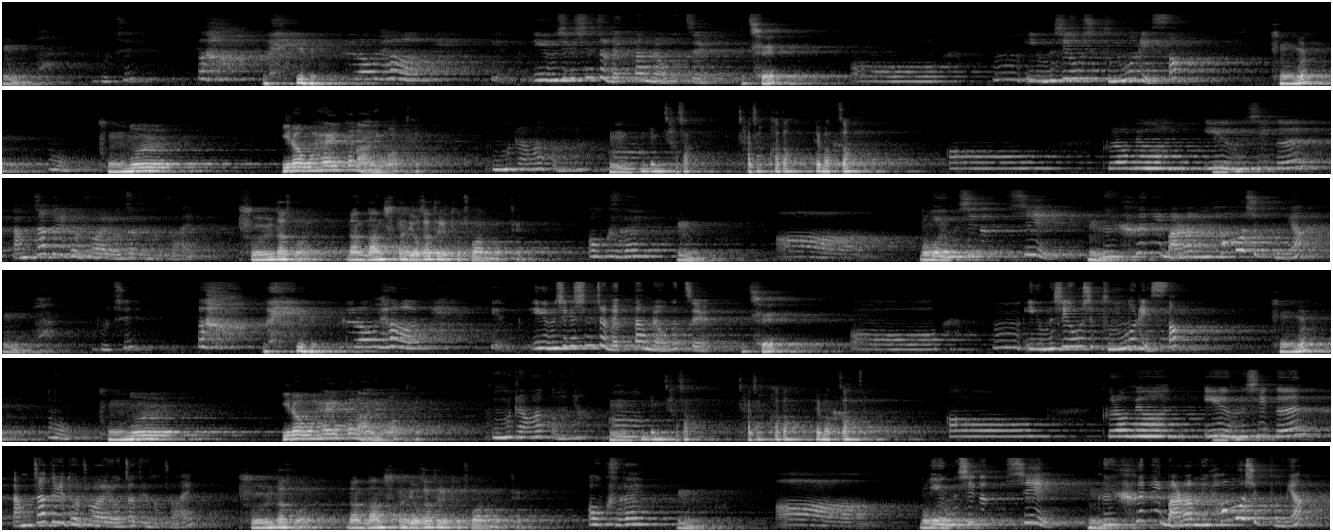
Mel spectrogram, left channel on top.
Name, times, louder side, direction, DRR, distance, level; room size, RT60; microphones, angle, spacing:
voice 1, 0.0-0.3 2.6-3.2 7.4-7.8 12.7-13.1 14.3-15.0 16.1-17.3 19.4-20.2 20.7-21.9 25.4-25.5 28.9-29.8 30.0-31.8 33.3-33.6 35.8-36.1 37.4-37.7, left 1 dB, 15° left, 5 dB, 0.3 m, -19 dB
voice 2, 1.0-1.4 2.0-3.0 3.4-4.6 4.9-7.1 8.5-9.4 9.9-11.9 13.7-14.0 18.2-19.8 22.8-23.7 24.3-26.4 26.7-28.5 32.4-33.1 34.3-35.3 35.8-36.3 36.6-37.1 37.5-39.7, right 2 dB, 50° right, 6 dB, 0.6 m, -27 dB
14.5 x 13.5 x 2.7 m, 2.6 s
head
